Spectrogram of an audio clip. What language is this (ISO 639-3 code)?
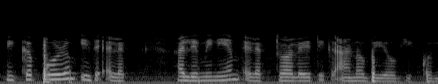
mal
